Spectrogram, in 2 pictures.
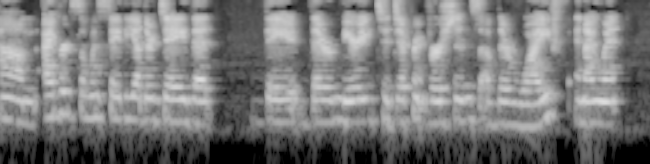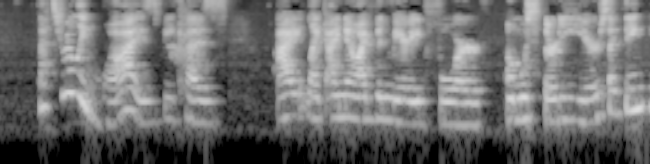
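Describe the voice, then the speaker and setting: An ordinary speaking voice, fairly slow in pace and ordinary in pitch variation. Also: woman, fairly low pitch for a woman. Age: 60s. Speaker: counselor. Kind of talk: casual chat.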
